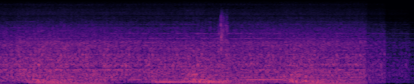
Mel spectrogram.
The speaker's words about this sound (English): tears across the landscape in the Mack truck.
